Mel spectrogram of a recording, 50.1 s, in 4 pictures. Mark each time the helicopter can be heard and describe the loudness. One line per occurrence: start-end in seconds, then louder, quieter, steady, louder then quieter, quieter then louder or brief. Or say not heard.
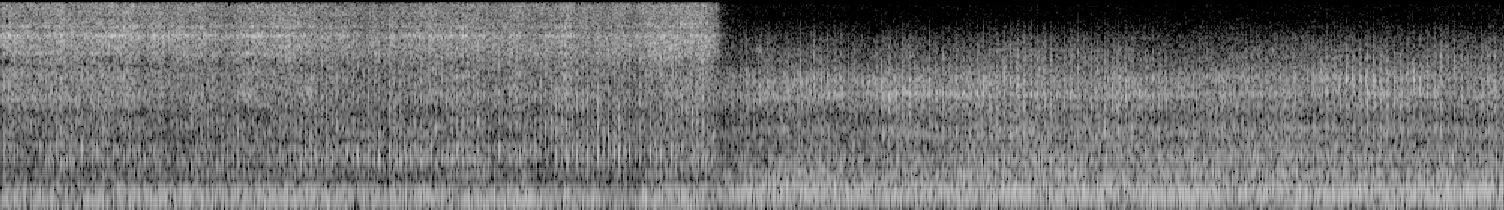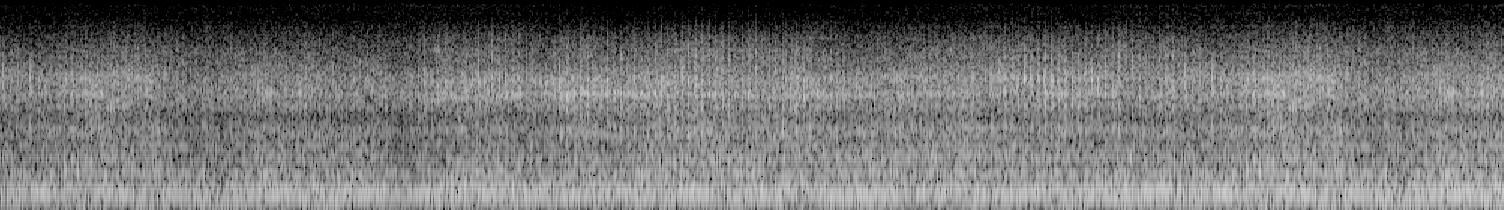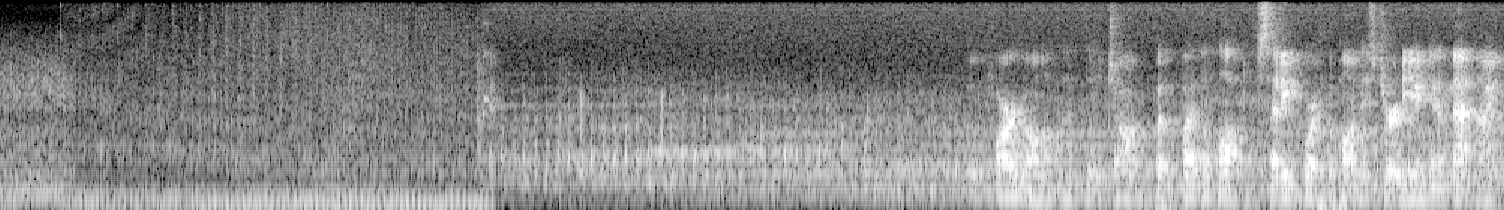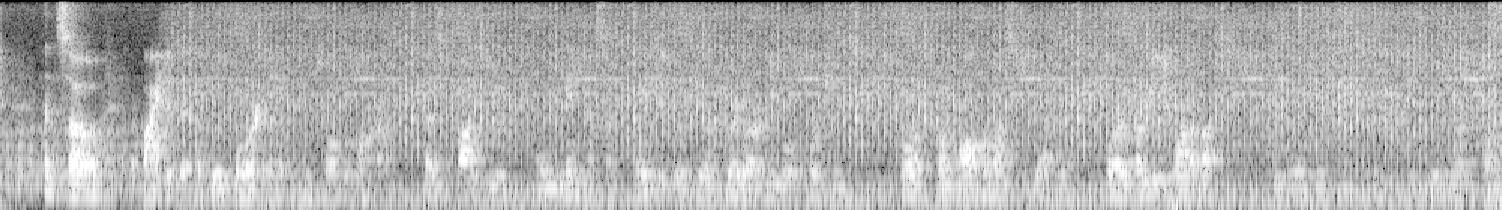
0.0-50.0 louder.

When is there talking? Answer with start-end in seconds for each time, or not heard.
33.1-50.0.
